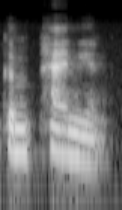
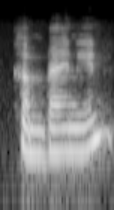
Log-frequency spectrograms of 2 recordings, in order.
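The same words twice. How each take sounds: First: The stress is on the second syllable. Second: The stress is not on the second syllable. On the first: The speaker calls it right. "second syllable pan is the one which carries the stress" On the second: The speaker calls it wrong. "not companion"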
